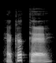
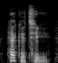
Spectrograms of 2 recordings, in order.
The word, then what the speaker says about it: Hecate: That final long e normally becomes an E sound. So Hecate becomes Hecate.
